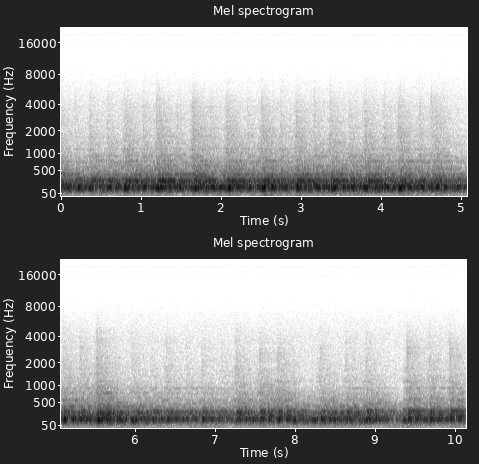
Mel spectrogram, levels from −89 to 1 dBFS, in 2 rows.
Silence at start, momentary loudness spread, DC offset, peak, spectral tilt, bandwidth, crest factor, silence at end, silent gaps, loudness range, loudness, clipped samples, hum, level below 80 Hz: 0 s; 8 LU; under 0.1%; -2 dBFS; -13 dB/octave; 1.9 kHz; 14 dB; 0 s; none; 6 LU; -17 LUFS; under 0.1%; none; -48 dBFS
